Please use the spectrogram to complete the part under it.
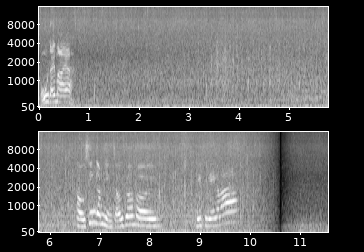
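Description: Light rain patters steadily on an umbrella.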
